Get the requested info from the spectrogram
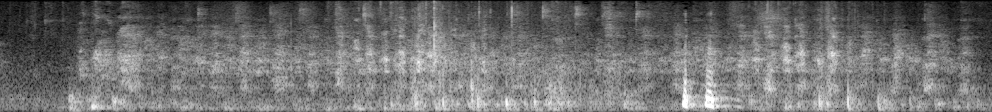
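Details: Molly and Kira, two French Bulldogs running around, pant and snort in quick irregular bursts, with a couple of sharp louder snorts near the end and thumping movement noises.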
